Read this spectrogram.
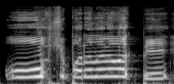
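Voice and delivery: high, drawn-out wowed exclamation; amazed delight. Real, not acted. Gamer finds piles of money, high amazed exclamation.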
